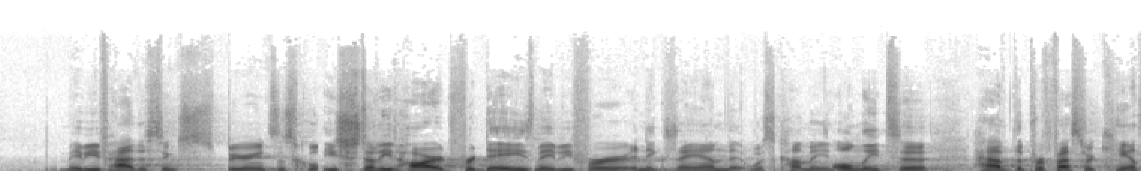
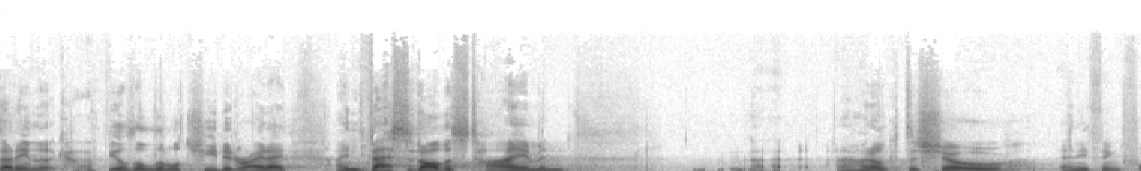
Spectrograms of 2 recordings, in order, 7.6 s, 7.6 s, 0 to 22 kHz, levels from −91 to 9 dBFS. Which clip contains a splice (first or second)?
first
